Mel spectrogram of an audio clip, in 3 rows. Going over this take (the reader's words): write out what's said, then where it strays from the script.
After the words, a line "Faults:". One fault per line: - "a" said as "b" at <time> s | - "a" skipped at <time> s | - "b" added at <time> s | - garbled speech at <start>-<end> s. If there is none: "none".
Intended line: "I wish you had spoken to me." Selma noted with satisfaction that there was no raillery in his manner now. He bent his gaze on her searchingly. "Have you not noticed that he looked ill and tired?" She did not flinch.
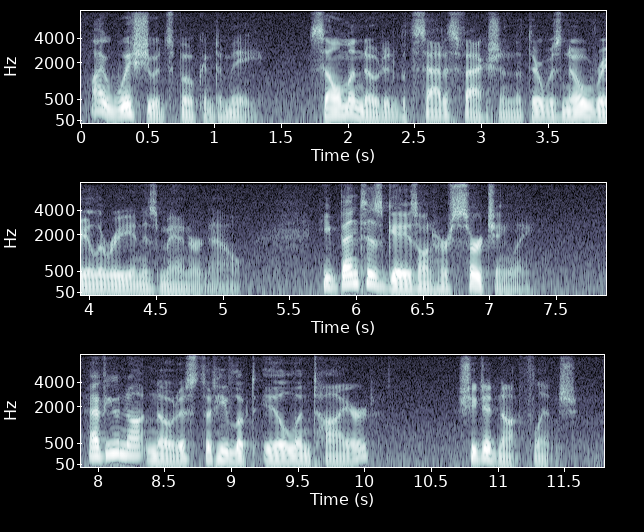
"I wish you had spoken to me." Selma noted with satisfaction that there was no raillery in his manner now. He bent his gaze on her searchingly. "Have you not noticed that he looked ill and tired?" She did not flinch.
Faults:
none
